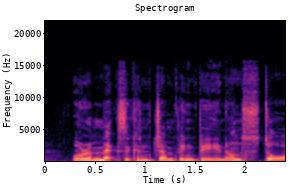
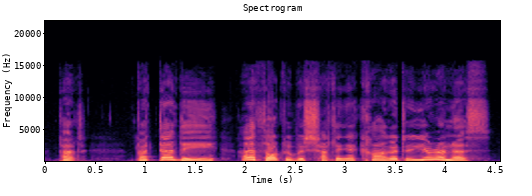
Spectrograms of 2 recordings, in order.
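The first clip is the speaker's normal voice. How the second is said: daughter's protest; 12 semitones higher, 6 dB louder than usual. A narrator's reading.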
